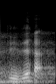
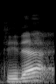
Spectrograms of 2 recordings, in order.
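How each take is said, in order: No difference in how they are said.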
